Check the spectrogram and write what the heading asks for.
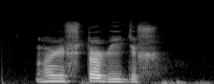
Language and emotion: Russian, neutral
